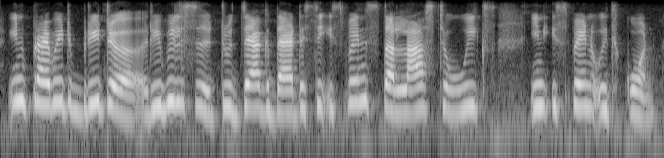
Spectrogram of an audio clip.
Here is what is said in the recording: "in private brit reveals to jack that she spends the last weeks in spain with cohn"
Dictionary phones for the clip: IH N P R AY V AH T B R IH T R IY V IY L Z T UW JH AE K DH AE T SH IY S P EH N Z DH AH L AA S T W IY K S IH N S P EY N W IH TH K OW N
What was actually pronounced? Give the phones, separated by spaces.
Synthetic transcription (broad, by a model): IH N P R AY B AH T B R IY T R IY B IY L S T UW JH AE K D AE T S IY S P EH N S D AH L AA S T W IY K S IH N S P EY N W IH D K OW N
